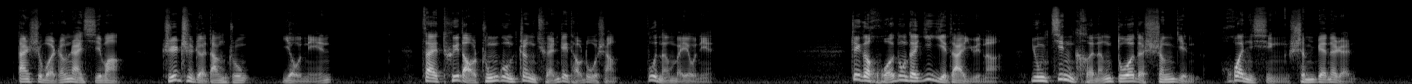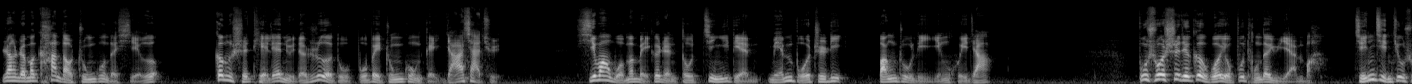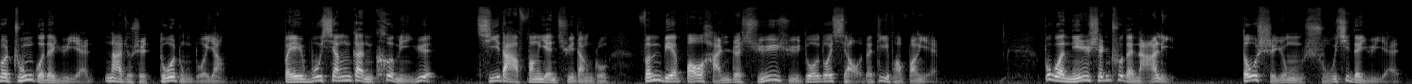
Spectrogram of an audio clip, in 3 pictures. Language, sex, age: Chinese, male, 50-69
